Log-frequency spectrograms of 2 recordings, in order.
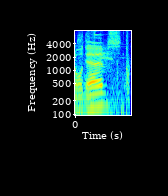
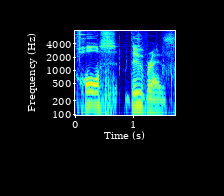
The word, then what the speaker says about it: hors d'oeuvres: Also, I do have an issue with the word hors d'oeuvres. It looks like it should be pronounced horse d'oeuvres.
